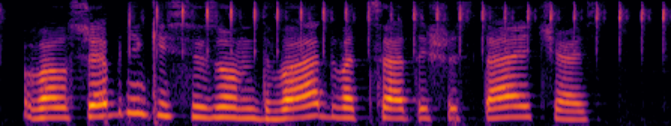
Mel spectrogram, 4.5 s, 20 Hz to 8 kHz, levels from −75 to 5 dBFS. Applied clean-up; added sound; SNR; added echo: neural mask model RNNoise.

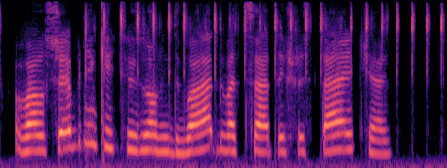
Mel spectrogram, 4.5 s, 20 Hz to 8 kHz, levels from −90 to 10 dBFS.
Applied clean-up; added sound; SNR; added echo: neural diffusion model UNIVERSE++.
